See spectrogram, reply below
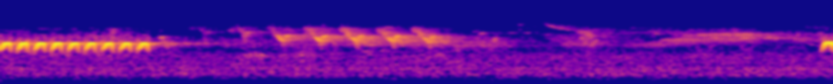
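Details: Eurasian nuthatch in a yard at Joroinen, Finland: a short, rapid trill of clear repeated notes opens, followed by softer, higher chirps from other birds, with a new trill starting at the end.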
